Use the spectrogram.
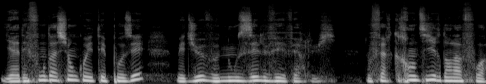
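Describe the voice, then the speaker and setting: A high-pitched male voice with a dark, mellow tone, moderate pace, ordinary pitch variation, and a dry, close sound with no echo. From France, Haute-Marne. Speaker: preacher. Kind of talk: sermon. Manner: emotional, halting with fillers.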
